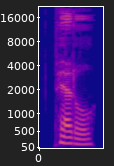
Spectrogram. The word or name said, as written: pedal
